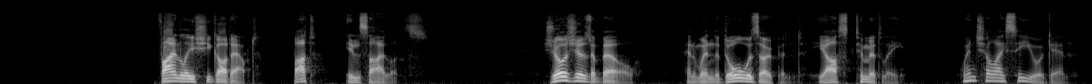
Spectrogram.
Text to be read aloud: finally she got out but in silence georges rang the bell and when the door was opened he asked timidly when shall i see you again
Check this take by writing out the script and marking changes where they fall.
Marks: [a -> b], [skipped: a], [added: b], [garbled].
finally she got out but in silence georges [skipped: rang] the bell and when the door was opened he asked timidly when shall i see you again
